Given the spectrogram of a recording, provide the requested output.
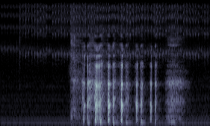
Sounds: Laughter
